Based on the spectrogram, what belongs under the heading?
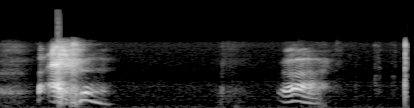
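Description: Two loud sneezes, each a sharp voiced burst with a falling tail, in a quiet room.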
